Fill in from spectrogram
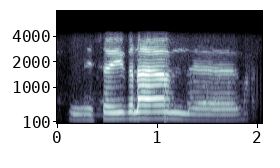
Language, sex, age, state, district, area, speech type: Santali, male, 30-45, West Bengal, Malda, rural, conversation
